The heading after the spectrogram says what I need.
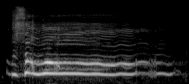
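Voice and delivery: very high, loud, drawn-out whimper; mock scared child. Child frightened by the dog whimpers to parent, high and drawn out. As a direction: wail it like a frightened little kid.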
